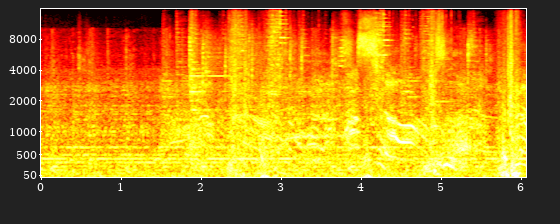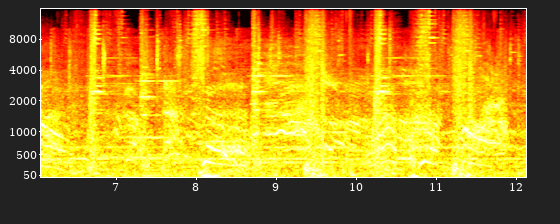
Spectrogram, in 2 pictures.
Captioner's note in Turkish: Çarpışma sesleri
